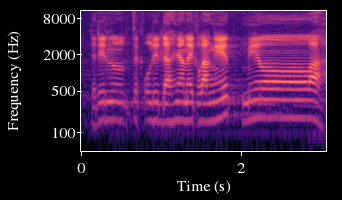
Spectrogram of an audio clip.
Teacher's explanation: lamnya ditekan jadi lidahnya naik langit millah satu huruf saja millah millah lanya dipanjangkan dua ketukan millah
